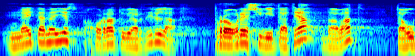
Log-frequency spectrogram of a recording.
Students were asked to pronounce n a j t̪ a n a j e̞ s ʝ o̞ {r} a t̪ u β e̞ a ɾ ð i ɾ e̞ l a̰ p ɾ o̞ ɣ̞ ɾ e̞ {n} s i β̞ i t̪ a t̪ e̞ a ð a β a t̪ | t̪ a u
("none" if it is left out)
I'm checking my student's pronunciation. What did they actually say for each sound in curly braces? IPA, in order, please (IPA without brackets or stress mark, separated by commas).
r, none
